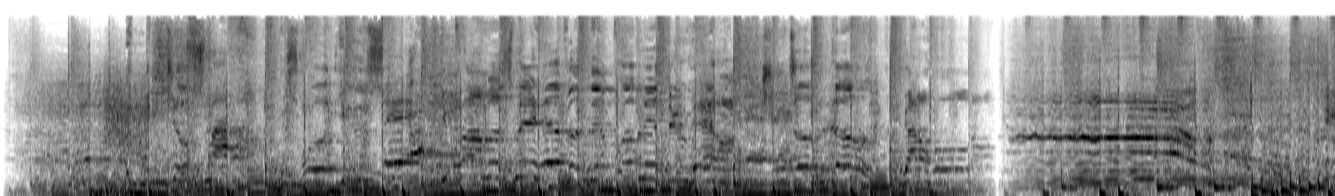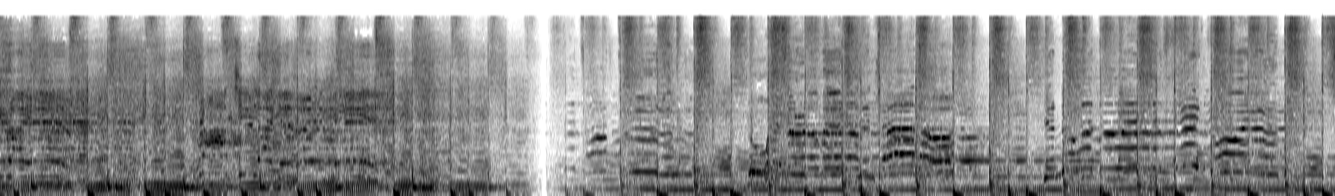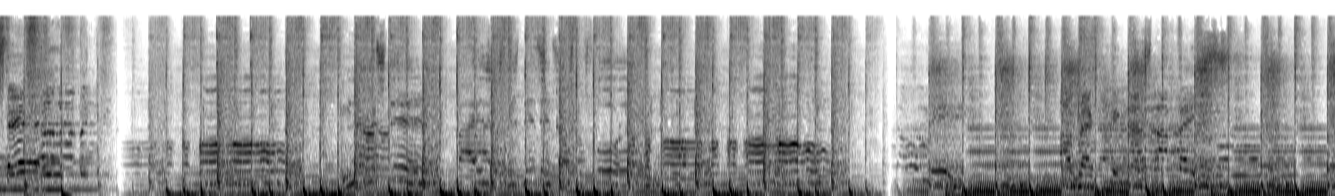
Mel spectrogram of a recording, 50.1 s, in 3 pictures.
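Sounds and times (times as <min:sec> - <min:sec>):
80s pop rock megamix: 0:00.0 - 0:50.0.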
